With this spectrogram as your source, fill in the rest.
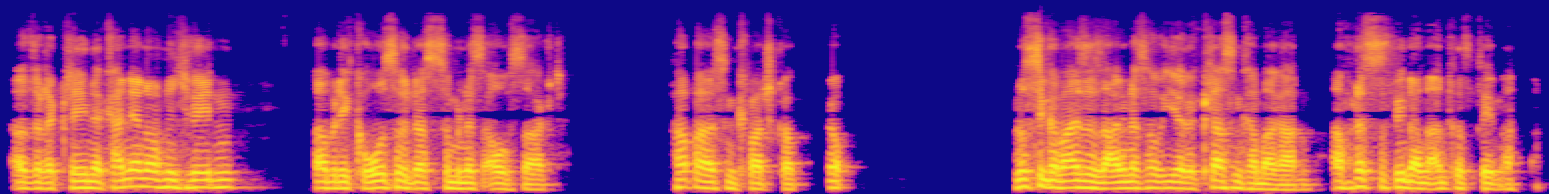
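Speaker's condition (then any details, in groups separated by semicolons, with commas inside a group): Cleft lip and palate, cleft lip, jaw and palate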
